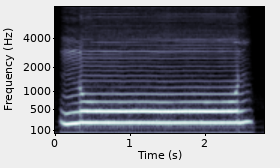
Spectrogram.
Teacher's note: زبان کی نوک کا ارد گرد والا حصہ اوپر والے دانتوں کی جڑوں سے لگے تو نون ادا ہوتا ہے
